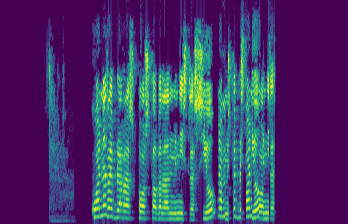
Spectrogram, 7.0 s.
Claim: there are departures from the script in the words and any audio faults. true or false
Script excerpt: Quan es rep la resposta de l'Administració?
true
